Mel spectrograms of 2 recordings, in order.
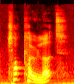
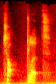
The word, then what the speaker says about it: chocolate: I suppose the way I just said it there is sort of two syllable. Chocolate is three sy three three syllables but you can say chocolate to make it two syllables.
